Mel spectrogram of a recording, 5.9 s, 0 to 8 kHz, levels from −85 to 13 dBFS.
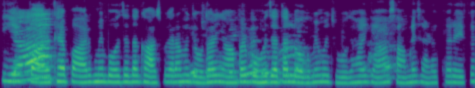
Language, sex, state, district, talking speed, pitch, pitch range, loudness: Hindi, female, Delhi, New Delhi, 240 wpm, 215 Hz, 200-225 Hz, -20 LUFS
